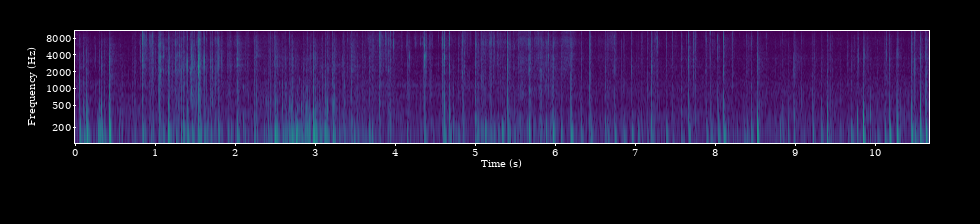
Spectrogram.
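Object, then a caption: Cardboard and plastic blister package. A Digimon blister toy package, a cardboard card with a plastic bubble, is held up and turned while fingertips tap the card face and edge. The result is a rapid, irregular run of soft, dull taps with a low, thumpy body and a very quick decay, plus faint crinkly handling in between.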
